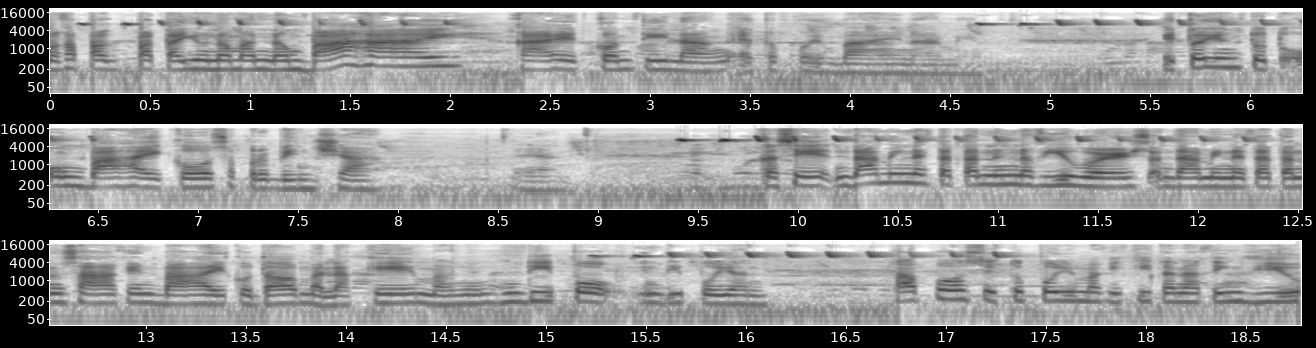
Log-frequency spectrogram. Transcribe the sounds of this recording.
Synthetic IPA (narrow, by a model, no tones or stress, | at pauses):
mɐkɐpɐɡ̚pɐt̪ɐjonɐmanːɐŋbaːɦajkaːhɪt̪̚ko̞ːnt̪ilɐŋʔɛ̰t̪o̞pojʊŋbaːhɐjnaːmɪn | ʔɛt̪o̞jʊŋt̪ʊt̪o̰ʔoŋbaːɦɐjko̞sɐpɾobinʃɐ | ʔɐjan | kɐsɛʔɐnd̪aːmɪŋnɐɡ̚t̪aːt̪ɐnoŋnɐvjuːwɛɹsʔɐnd̪aːmɪŋnɐɡ̚t̪aːt̪ɐnoŋsɐʔaːkɪnbaːhɐjkod̪awmɐlɐkɛmɐhɪnd̪ipohɪnd̪ipʊjant̪aːpo̞sʔɛt̪opojʊŋmɐkɪkiːt̪ɐnaːt̪ɪŋvju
